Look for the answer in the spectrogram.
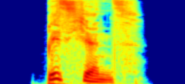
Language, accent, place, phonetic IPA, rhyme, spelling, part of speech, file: German, Germany, Berlin, [ˈbɪsçəns], -ɪsçəns, Bisschens, noun, De-Bisschens.ogg
- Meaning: genitive of Bisschen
